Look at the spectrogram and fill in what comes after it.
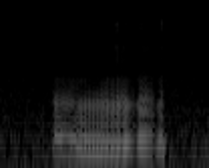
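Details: Indoor recording of a seven-year-old Toy Poodle snoring: one rasping breath of about a second, a low buzzy drone with wavering harmonics that swells louder and rougher toward its end, then stops abruptly.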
